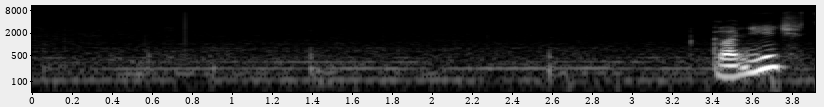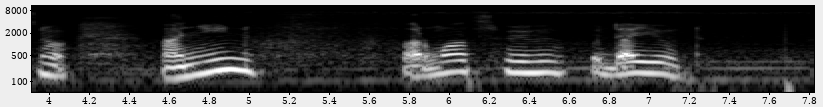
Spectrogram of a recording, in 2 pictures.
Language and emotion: Russian, neutral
